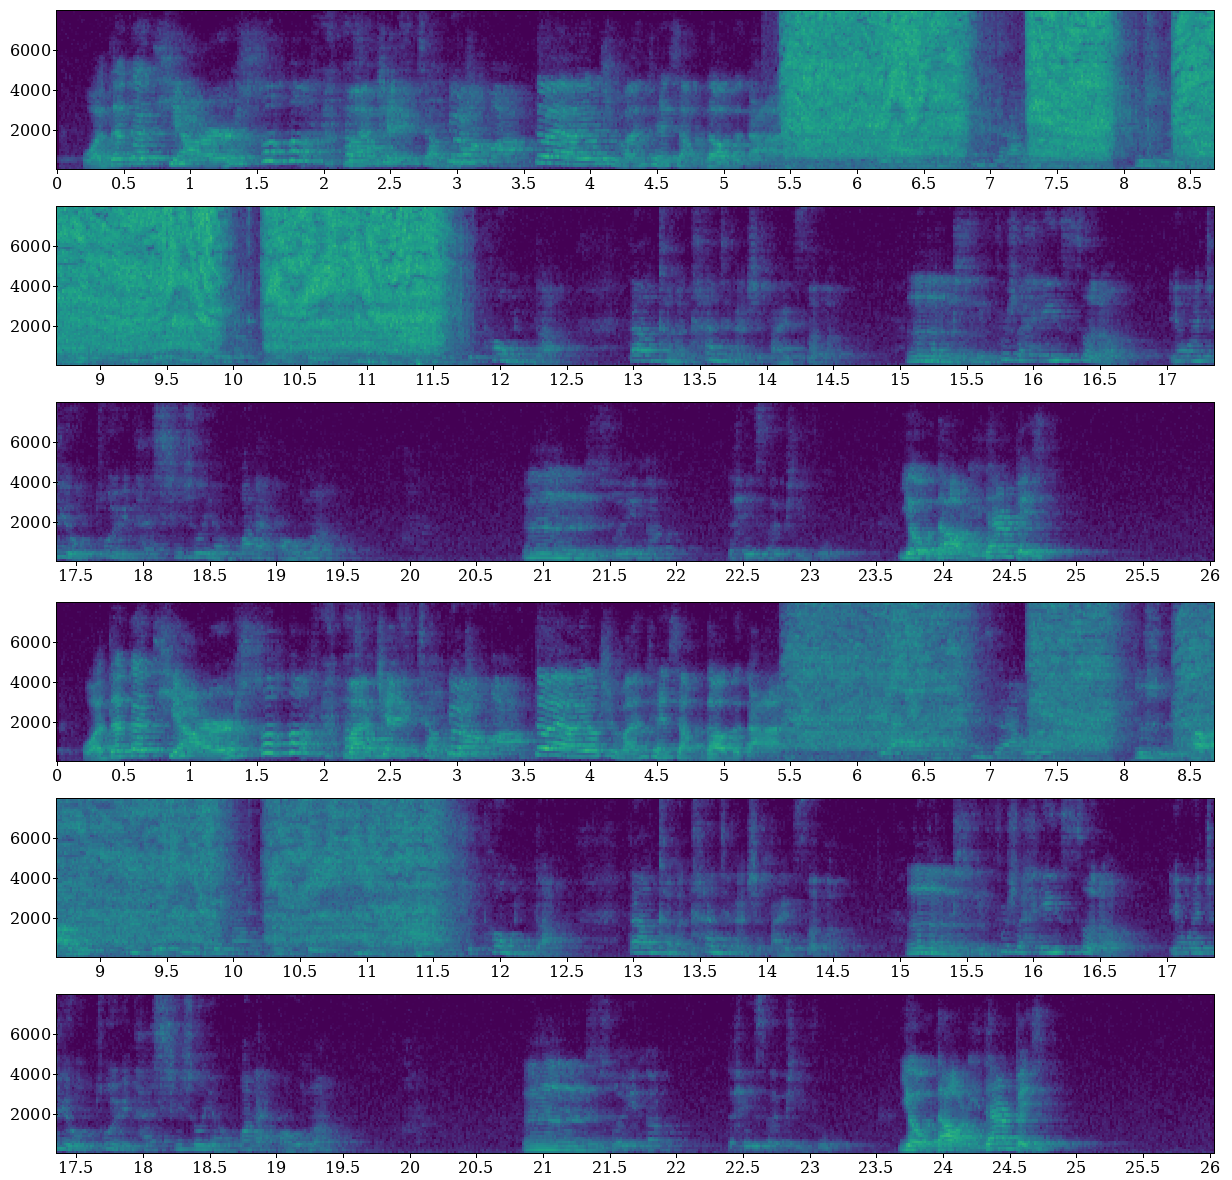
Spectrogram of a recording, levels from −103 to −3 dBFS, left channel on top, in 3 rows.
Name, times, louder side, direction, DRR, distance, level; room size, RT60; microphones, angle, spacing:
voice 1, 0.2-2.6 2.9-3.1 3.6-5.5 8.1-8.9 15.0-15.5 20.8-21.5 23.7-24.7, right 2 dB, 35° right, 0 dB, 1.1 m, -45 dB
voice 2, 1.9-3.5 5.6-14.6 15.1-16.7 17.0-19.4 19.9-20.1 21.3-21.9 22.4-23.2, right 1 dB, 10° right, -3 dB, 2.6 m, -55 dB
sound 1, 5.4-6.9 7.3-8.0 8.4-11.7, left 15 dB, 60° left, 0.4 m, -32 dB
15.0 x 6.0 x 6.0 m, 0.90 s
head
